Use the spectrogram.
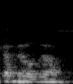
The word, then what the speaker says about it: Cabildo: I mean, what do you think rhymes with Cabildo? Anybody? Just yell it out. There was way too many of you who fucking yelled out. First of all, fuck you. Yes, dildo. Dildo is what it rhymes with.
